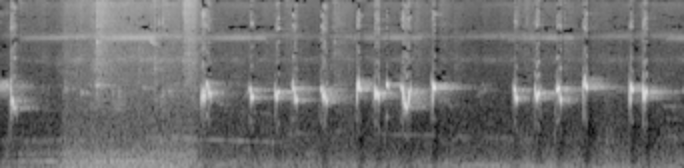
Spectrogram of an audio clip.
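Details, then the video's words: Male sooty-headed bulbul in excited, combative song with long rapid phrases, meant to prompt other bulbuls to answer. After a noisy, muffled opening, short sharp whistled notes come in quick irregular bursts. "trucukan gacor EMOSI ROPEL PANJANG pancingan trucukan agar bunyi"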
